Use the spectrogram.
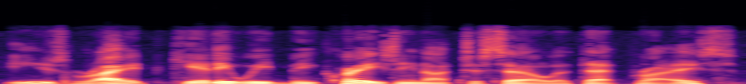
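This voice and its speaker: Easygoing saloon partner, low coaxing voice, old radio drama, dull sound with faint noise. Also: male voice, sing-song, measured pace. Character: persuasive, easygoing male saloon business partner. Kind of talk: 1950s radio western acting. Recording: dull, faintly noisy vintage radio recording.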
